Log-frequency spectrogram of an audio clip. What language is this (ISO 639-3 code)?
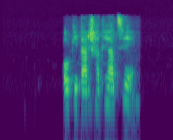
ben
